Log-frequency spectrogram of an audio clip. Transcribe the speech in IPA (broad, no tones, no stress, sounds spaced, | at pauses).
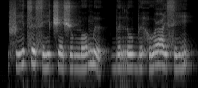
f i t͡s ɨ s i t͡ʃ e ʃ u ŋ͡m o ŋ͡m ɨ | b ɨ r u b ɨ h u ʕ i s i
